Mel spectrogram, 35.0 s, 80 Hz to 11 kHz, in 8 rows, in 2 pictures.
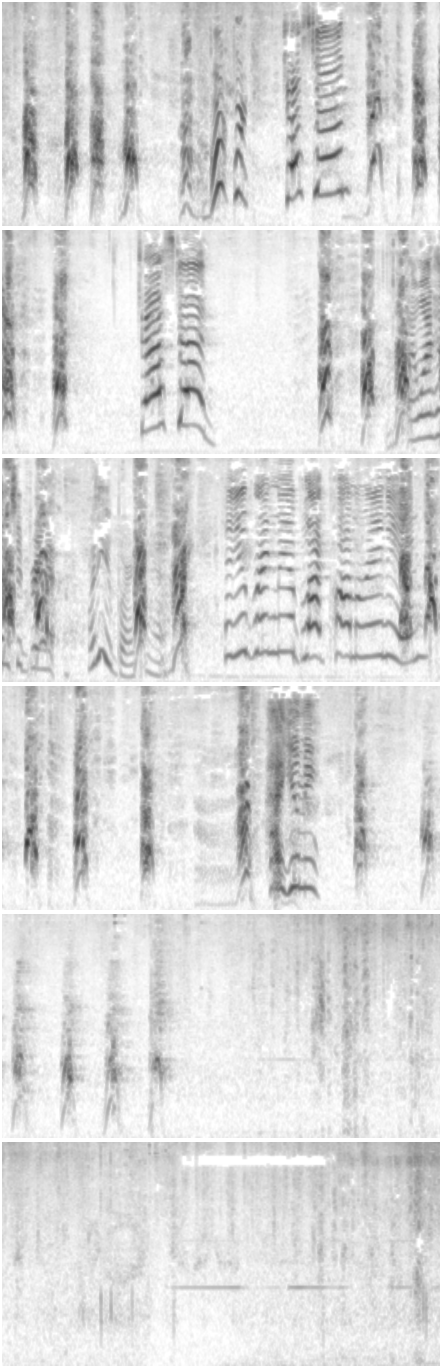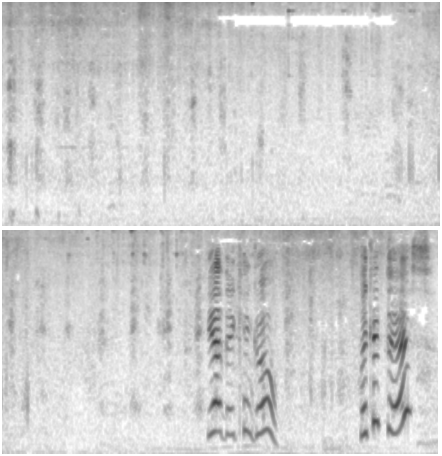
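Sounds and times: small dogs yipping and barking: 0.0 - 5.3, 7.4 - 11.7, 12.5 - 22.6, 23.6 - 35.0
small dog barking: 0.2 - 2.2, 3.6 - 5.2, 7.5 - 9.4, 10.1 - 10.7, 12.8 - 14.8, 15.5 - 15.8, 16.6 - 19.3.

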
